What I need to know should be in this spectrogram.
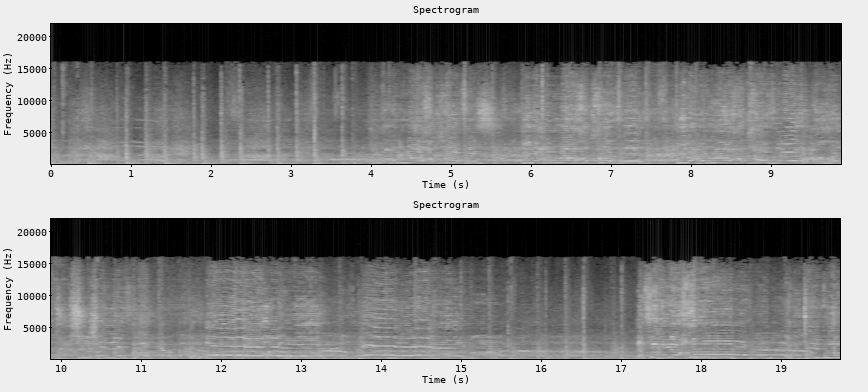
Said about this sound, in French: Et tous regardent dans la même direction vers une tribune, une estrade qui a été montée, sur laquelle un jeune chanteur depuis tout à l'heure hurle des chants de la révolution syrienne, des chants que la foule connaît déjà par cœur.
